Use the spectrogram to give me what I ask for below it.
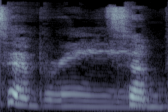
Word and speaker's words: Tabren: Tabren.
